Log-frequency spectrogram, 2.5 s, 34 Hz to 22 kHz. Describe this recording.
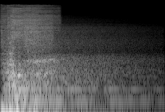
Shields power up sound created for a game built in the IDGA 48 hour game making competition. The effect was constructed from a heavily processed recording of a car door strut recorded with a pair of Behringer C2's into a PMD660.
